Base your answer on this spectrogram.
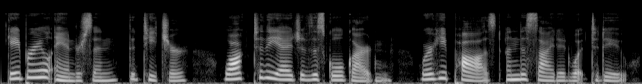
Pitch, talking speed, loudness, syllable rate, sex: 210 Hz, 175 wpm, -19 LUFS, 5.7 syllables/s, female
